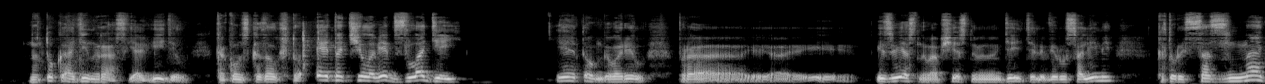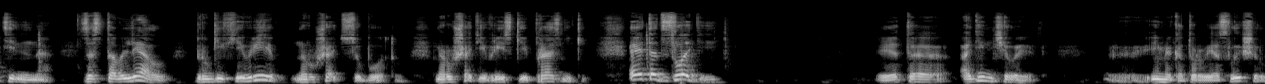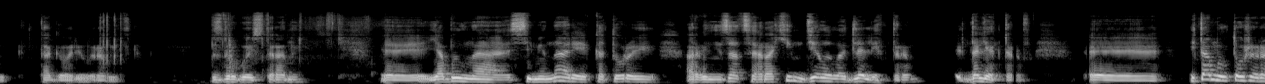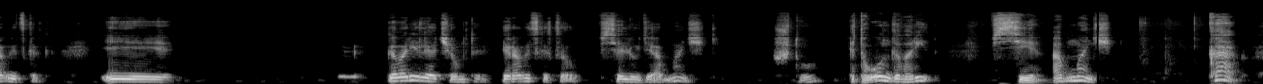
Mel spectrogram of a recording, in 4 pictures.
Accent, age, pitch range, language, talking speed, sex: native, 50-69, 120-190 Hz, Russian, 95 wpm, male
